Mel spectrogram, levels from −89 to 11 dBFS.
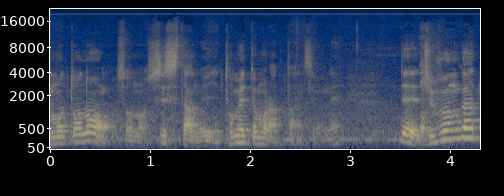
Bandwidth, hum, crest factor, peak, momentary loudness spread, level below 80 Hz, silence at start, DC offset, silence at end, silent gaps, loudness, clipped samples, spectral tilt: over 20 kHz; none; 18 dB; -6 dBFS; 17 LU; -68 dBFS; 0 s; under 0.1%; 0 s; none; -25 LUFS; under 0.1%; -3.5 dB/octave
